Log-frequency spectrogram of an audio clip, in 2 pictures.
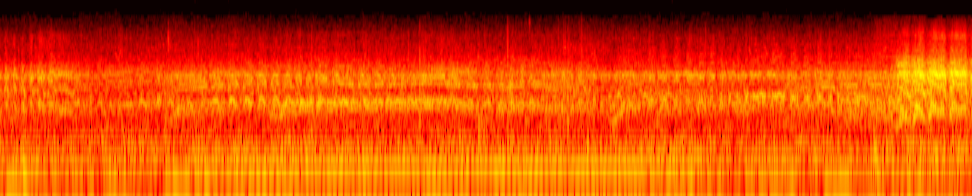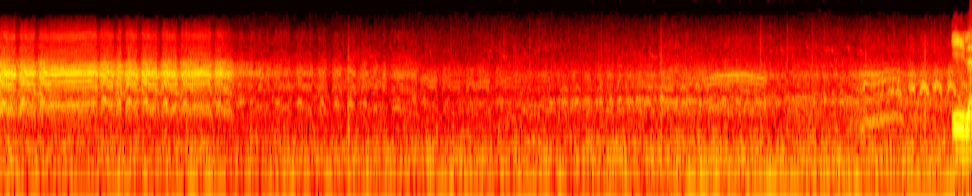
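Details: Antarctic penguin in a colony at Terre Adélie, a parent returning from fishing at sea to seek its mate and chick, gives a loud, harsh, quavering two-second trumpet, over lower warbling colony calls.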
